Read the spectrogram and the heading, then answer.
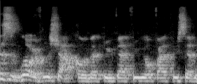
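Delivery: talking as fast as possible, rushed rattle. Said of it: "She would talk as fast as she could".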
